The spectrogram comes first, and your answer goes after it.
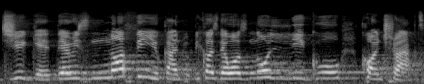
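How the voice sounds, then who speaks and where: A woman's high voice with a Nigerian accent against noticeable background noise. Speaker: spoken word artist and storyteller. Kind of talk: conference talk to a live audience.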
